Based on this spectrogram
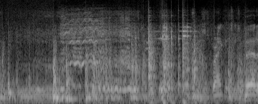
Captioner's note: angry whickering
